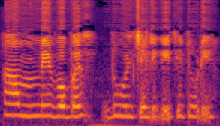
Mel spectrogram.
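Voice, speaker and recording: Pampered young daughter, high voice, sweet, family drama story. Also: female voice, level tone, normal speed, creaky, no echo.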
